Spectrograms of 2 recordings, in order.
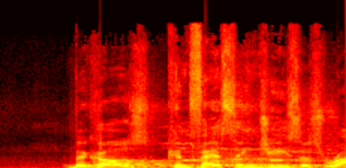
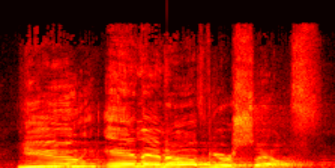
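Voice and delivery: "You" pitched higher and slow, with weight; emphatic you; 6 semitones higher than usual. Retold or imitated. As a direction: lift and stress "You" at the start. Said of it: "you is emphatic".

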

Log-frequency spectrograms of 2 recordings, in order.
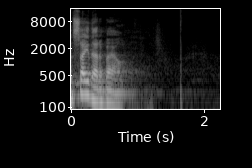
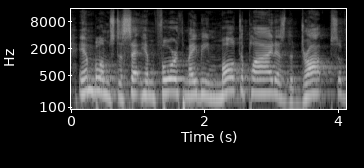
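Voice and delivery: fervent quote reading; 6 semitones higher, 6 dB louder than usual. Acted. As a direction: proclaim it grandly, word by word. Reads Spurgeon quote with force.

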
